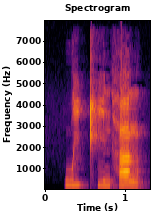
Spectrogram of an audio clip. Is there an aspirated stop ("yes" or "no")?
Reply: yes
